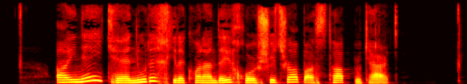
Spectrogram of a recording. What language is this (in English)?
Persian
